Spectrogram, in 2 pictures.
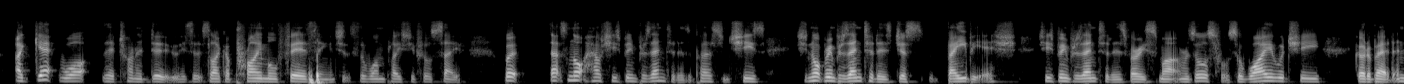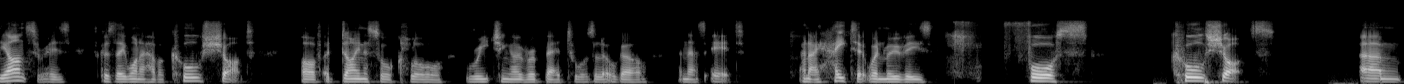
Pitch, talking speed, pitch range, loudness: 130 Hz, 195 wpm, 120-150 Hz, -23 LUFS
